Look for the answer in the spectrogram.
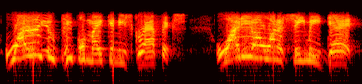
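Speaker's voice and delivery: high, aggrieved holler; indignant yell. Real, not acted. Host asking listeners why they make these graphics, indignant high yell. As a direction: demand an answer in a high outraged yell.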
